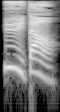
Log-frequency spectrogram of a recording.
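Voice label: "yu4dao4", Chinese; yùdào; 遇到; （偶然）～出会う、直面する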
